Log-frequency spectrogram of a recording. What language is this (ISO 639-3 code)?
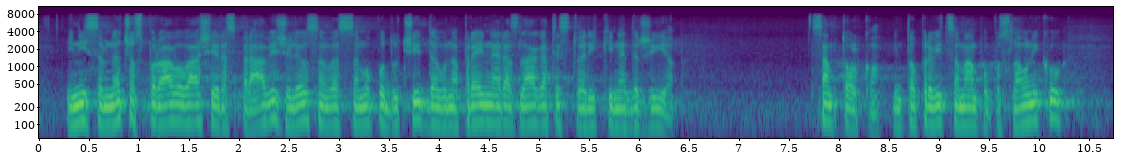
slv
